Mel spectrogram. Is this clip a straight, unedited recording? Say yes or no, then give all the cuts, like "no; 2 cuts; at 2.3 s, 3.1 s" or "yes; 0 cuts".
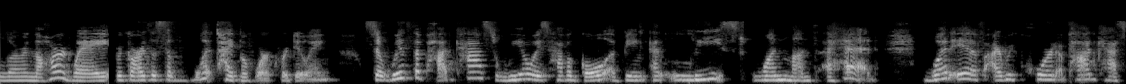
no; 3 cuts; at 1.1 s, 3.6 s, 9.2 s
